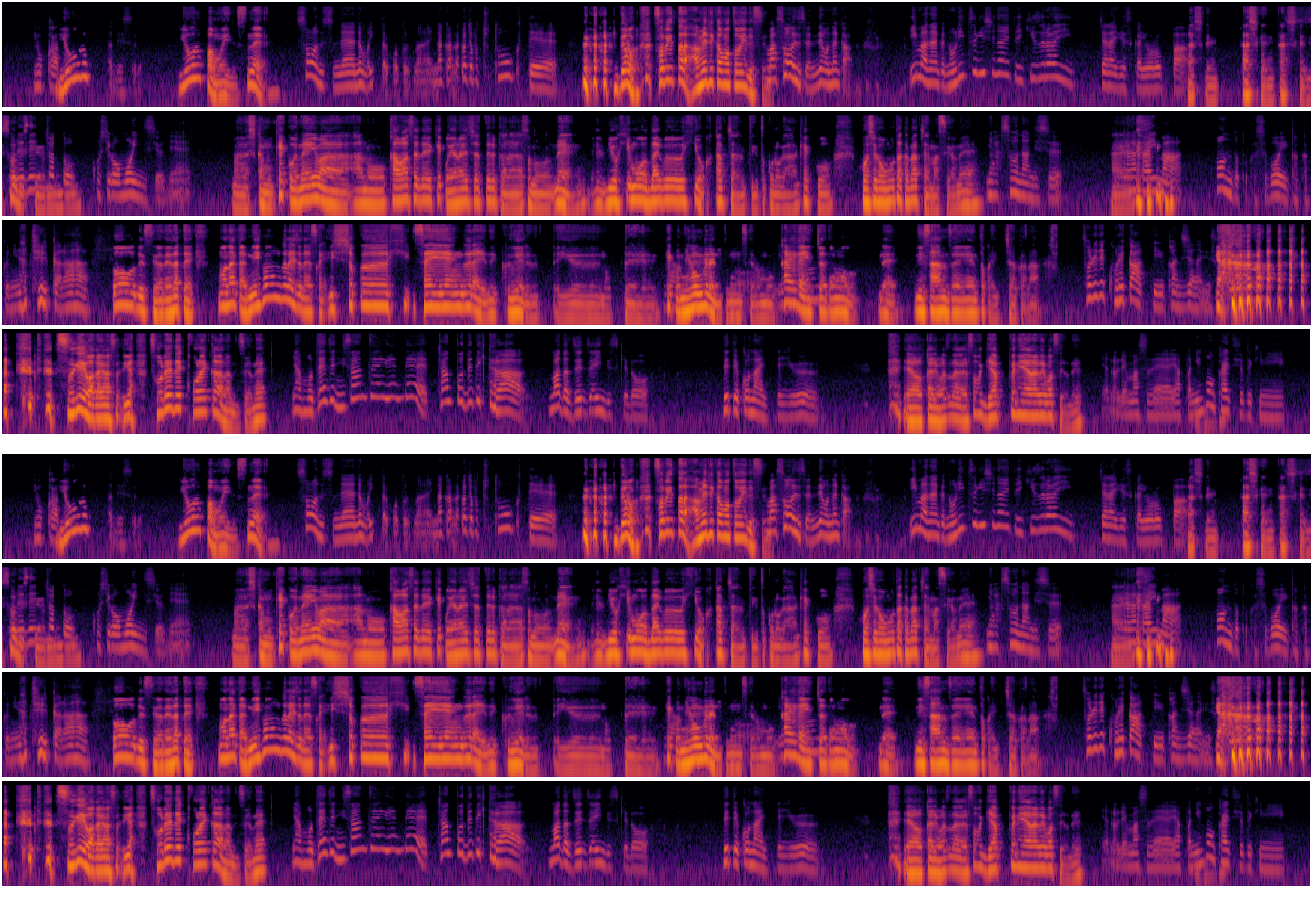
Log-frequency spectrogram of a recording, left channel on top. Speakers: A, on the right; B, on the left.
A: 良かっ
B: ヨーロ、
A: たです。
B: ヨーロッパもいいですね。
A: そうですね。でも行ったことない。なかなかやっぱちょっと遠くて。
B: <laughs> でも、それ言ったらアメリカも遠いですよ。
A: まあそうですよね。でもなんか、今なんか乗り継ぎしないと行きづらいじゃないですか、ヨーロッパ。
B: 確かに、確かに、確かに、
A: それでちょっと腰が重いんですよね。
B: そうですよね。まあ、しかも結構ね、今、あの、為替で結構やられちゃってるから、そのね、旅費もだいぶ費用かかっちゃうっていうところが、結構、腰が重たくなっちゃいますよね。
A: いや、そうなんです。
B: はい。
A: なかなか今、
B: <laughs>
A: ポンドとかすごい価格になってるから、<laughs>
B: そうですよね。だって、もうなんか日本ぐらいじゃないですか。一食ひ1000円ぐらいで食えるっていうのって、
A: いや、
B: 結構日本ぐらいだと思うんですけども、
A: ほんと、いや、
B: 海外行っちゃうともうね、
A: ほんと、
B: 2、3000円とか行っちゃうから。
A: それでこれかっていう感じじゃないですか。
B: いや <laughs> すげえわかります。いや、それでこれかなんですよね。
A: いや、もう全然2、3000円でちゃんと出てきたら、まだ全然いいんですけど、出てこないっていう、
B: いや、わかります。だからそのギャップにやられますよね。
A: やられますね。やっぱ日本帰ってきた時に、
B: うん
